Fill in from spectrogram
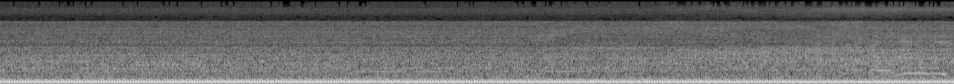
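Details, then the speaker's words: Small block Chevy truck after swapping a sat-up Edelbrock carb for a Holley, first idle after the swap, slight possible leak noted; steady, even low rumble with no misses or knocks, idle being adjusted without tachometer; normal idle. "It ain't got a RPM gauge, but it sounds pretty good, though. Listen, you hear that? It's idling for the first time."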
